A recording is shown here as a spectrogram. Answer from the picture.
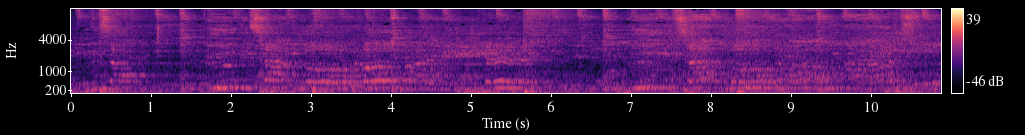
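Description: Live contemporary worship music: a male lead voice and a group of backing singers sing together over a band of keyboard, drums and bass, with the bass growing heavier about halfway through.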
